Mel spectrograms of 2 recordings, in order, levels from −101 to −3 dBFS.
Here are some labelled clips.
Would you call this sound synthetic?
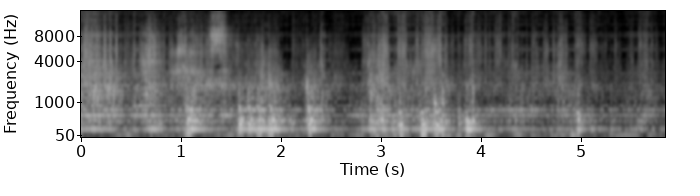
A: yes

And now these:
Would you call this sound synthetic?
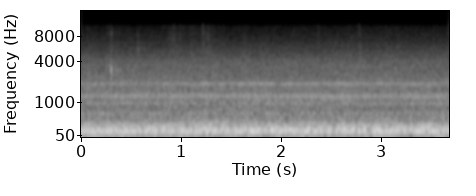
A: no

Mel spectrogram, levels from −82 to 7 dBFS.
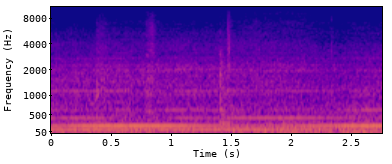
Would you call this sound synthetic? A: no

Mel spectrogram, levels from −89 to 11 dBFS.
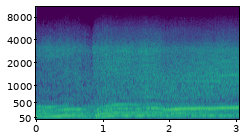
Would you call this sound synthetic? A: no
